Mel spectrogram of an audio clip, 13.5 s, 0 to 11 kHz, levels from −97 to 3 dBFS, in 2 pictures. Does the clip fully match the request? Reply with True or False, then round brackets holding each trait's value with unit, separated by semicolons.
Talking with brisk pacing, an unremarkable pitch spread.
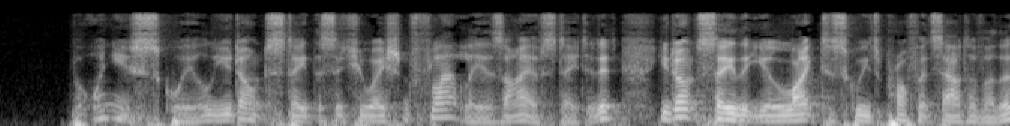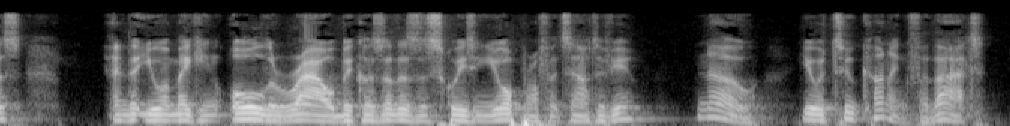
True (225 wpm; 4.2 semitones)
